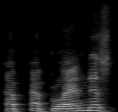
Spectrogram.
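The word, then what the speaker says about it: Alpenländische: Applandis, yeah, the German pronunciation.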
